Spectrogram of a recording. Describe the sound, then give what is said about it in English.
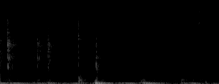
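Typing on a computer keyboard: many soft, irregular key clicks in quick succession, faint and without talk. “Oh wait, let me type in USA.”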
